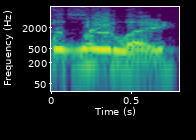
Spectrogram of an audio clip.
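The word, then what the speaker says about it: Faalele: Falele, that's how you pronounce it.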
